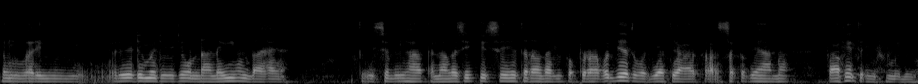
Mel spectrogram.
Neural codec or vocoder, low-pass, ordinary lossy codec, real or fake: codec, 16 kHz, 2 kbps, FreqCodec, larger model; none; none; fake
